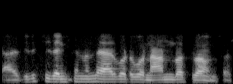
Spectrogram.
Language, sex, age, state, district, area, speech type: Tamil, male, 18-30, Tamil Nadu, Sivaganga, rural, conversation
